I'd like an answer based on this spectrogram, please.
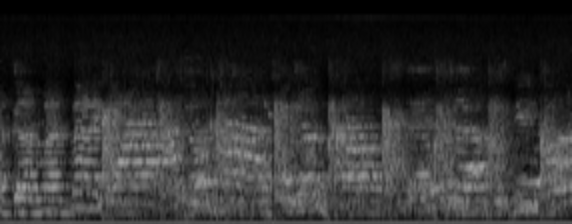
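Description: A song sung by voices, with hands clapping along.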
